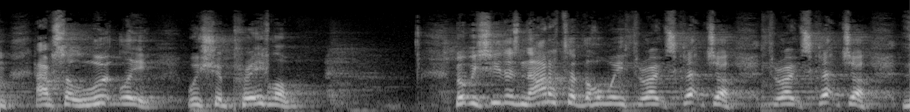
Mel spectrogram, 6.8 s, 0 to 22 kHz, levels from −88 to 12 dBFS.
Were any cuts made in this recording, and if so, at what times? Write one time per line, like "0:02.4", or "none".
0:02.0
0:05.7

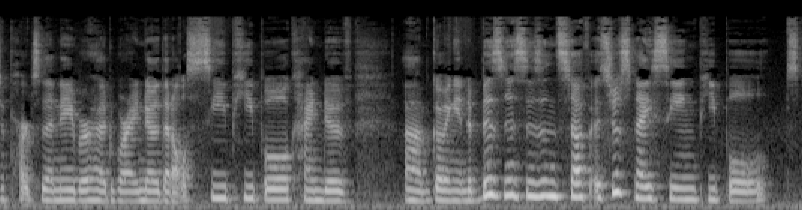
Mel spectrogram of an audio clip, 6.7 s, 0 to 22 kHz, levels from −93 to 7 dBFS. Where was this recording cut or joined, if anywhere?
none

